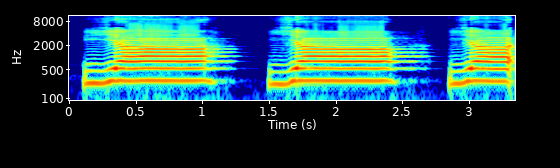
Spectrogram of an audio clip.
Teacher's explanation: آگے چلیں گے، یہ کیا ہے، یا یا یا، اس کا بھی مخرج ہے، اس کا بھی مخرج الگ ہے، زبان کا بیچ سے یہ ادا ہوتا ہے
